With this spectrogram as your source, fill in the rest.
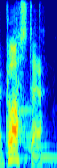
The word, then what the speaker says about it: Gloucester: a couple of basics sester is pronounced stir leicester worcester gloucester w at the start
